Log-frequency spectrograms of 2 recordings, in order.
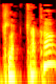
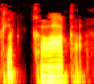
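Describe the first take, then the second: First: The K sound is said quickly and clipped. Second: The K sound is said more slowly and fully. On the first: The speaker calls it wrong. "Nicht mit schnellem K. Also nicht Klattkaka" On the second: The speaker calls it right. "sondern Klattkaka"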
